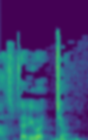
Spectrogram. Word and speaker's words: आश्चर्यवच्च: तत्र उच्चारणार्थं सौकर्यार्थम् उच्चारणार्थं तत्र तकारस्य स्थाने चकारः आश्चर्यवच्च तत्र तकारस्य स्थाने चकारः आगतः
